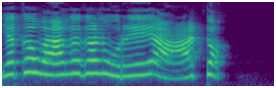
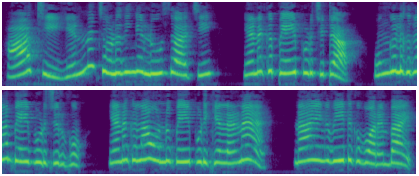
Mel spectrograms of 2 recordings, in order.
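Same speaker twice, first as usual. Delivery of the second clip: ordinary talk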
